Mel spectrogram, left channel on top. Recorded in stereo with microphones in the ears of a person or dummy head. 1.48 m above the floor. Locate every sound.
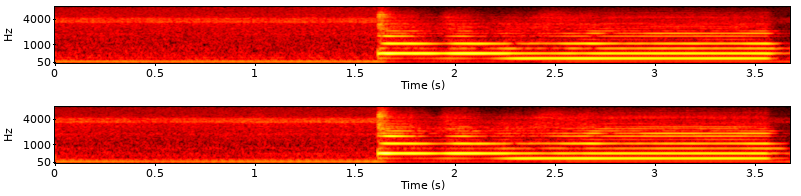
1.6 s a flute: 25° right (ahead or behind), 0.6 m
